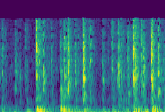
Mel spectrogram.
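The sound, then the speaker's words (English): Keyboard typing while a mail server name is entered into an email account setup form: a few sharp, separate keystroke clicks in an uneven rhythm, heard alone with no voices. “I'll type the same thing here and press Tab again.”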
